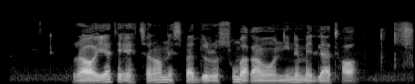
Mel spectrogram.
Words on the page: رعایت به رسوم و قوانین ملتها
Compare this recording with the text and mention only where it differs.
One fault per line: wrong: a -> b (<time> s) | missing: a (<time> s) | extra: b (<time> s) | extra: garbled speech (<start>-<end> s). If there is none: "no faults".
extra: احترام نسبت (1.2 s)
